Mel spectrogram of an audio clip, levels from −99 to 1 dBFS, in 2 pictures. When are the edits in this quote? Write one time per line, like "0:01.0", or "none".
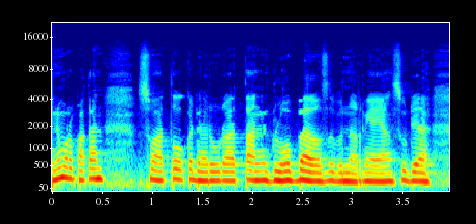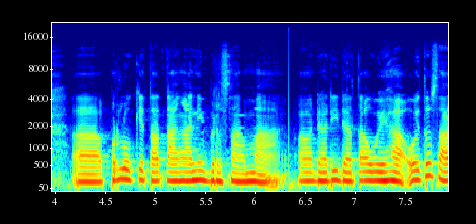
0:06.3

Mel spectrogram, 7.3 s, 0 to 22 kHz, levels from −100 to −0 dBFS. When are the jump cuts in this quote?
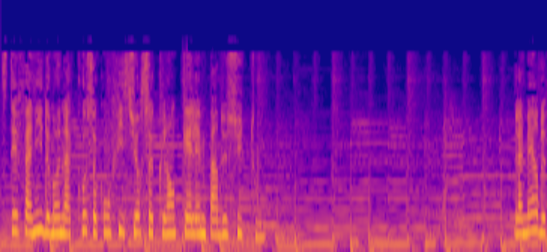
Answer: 0:03.5
0:06.2

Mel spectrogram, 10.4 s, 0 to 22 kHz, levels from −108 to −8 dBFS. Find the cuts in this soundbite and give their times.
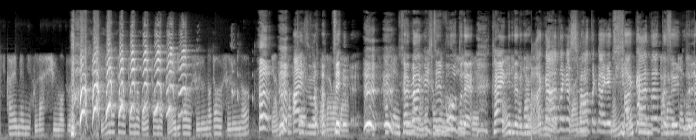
none

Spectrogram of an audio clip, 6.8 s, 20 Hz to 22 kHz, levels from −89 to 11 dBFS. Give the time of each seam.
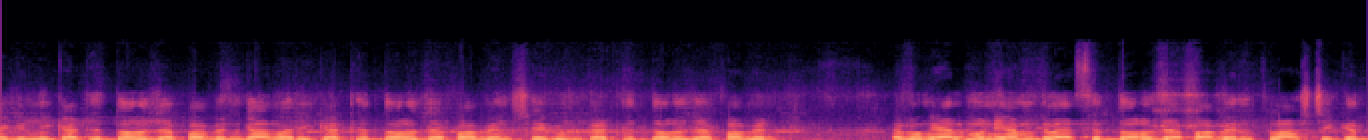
none

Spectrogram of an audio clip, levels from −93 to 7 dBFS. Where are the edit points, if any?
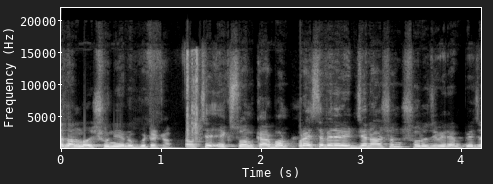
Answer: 0:01.3
0:02.3

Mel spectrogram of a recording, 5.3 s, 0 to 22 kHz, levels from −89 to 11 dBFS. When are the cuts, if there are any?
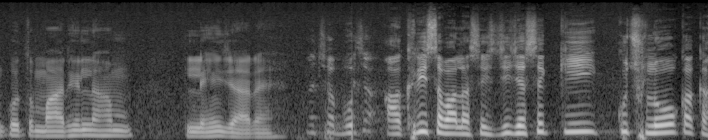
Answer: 0:02.6

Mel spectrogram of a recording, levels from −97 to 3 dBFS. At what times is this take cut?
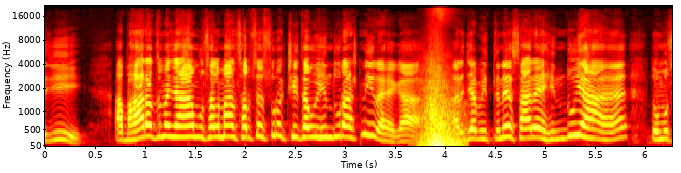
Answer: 0:03.9

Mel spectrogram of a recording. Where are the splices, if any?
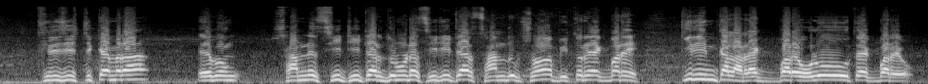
none

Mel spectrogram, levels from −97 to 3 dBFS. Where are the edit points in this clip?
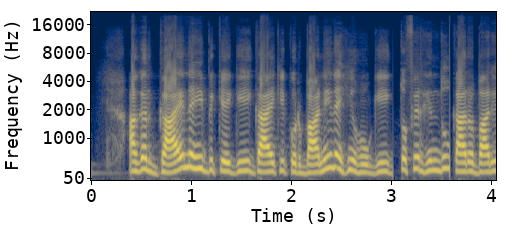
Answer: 0:03.0

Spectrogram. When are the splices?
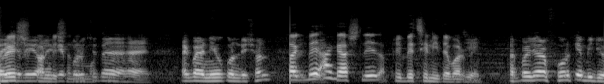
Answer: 0:02.9

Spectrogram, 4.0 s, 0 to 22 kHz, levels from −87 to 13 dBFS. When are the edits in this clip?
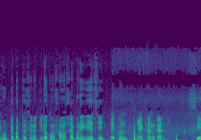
0:02.1

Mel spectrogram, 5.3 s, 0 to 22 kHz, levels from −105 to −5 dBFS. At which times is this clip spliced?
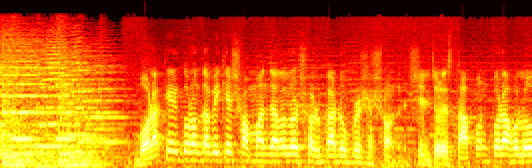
0:01.1

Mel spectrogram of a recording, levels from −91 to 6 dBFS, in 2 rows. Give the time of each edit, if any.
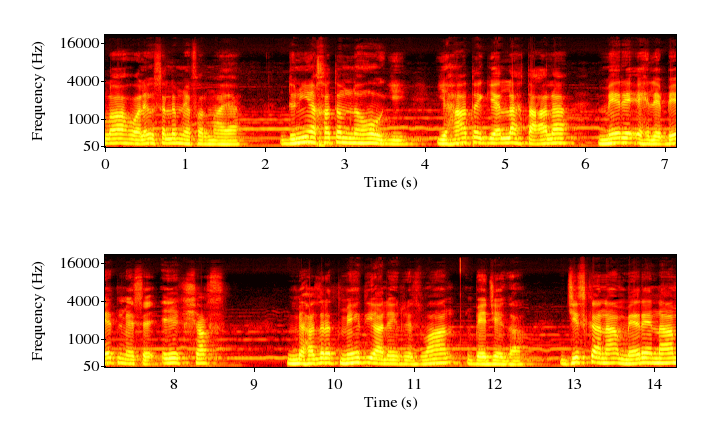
none

